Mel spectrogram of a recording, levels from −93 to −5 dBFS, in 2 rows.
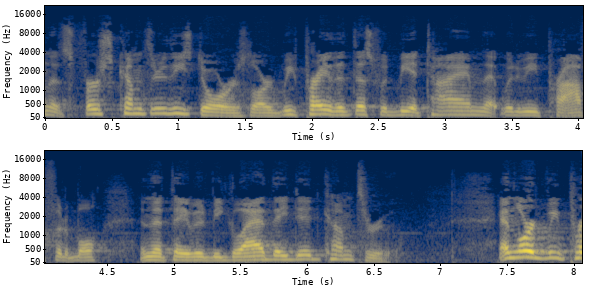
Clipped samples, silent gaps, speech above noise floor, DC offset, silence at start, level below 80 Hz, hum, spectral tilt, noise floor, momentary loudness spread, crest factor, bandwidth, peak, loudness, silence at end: under 0.1%; none; 34 dB; under 0.1%; 0 s; -60 dBFS; none; -7.5 dB/octave; -60 dBFS; 12 LU; 22 dB; 10.5 kHz; -4 dBFS; -26 LUFS; 0 s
